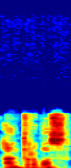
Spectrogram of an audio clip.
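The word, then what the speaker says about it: ἄνθρωπος: the law of constraint so here we have the word anthropos anthropos the syllable is on the third last syllable sorry the accent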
